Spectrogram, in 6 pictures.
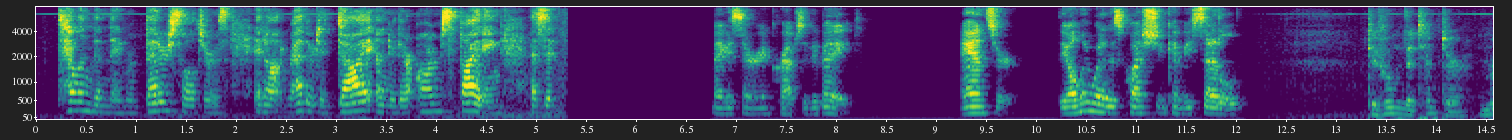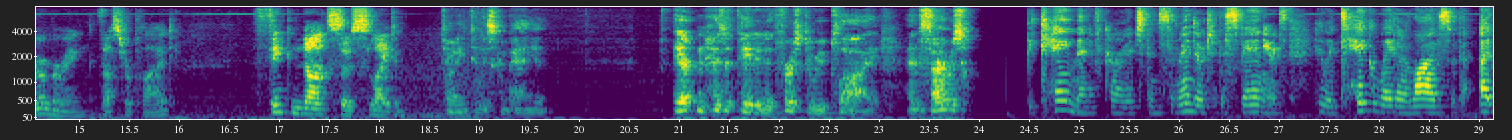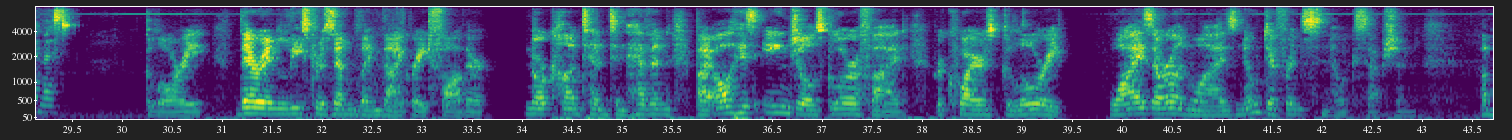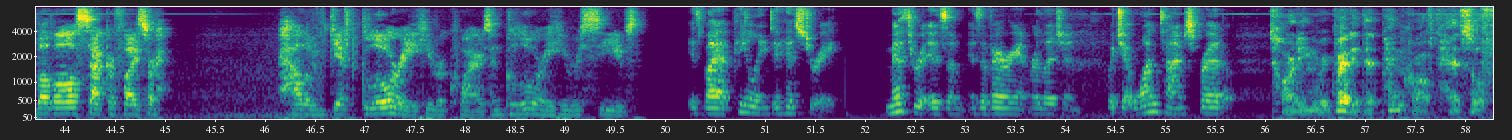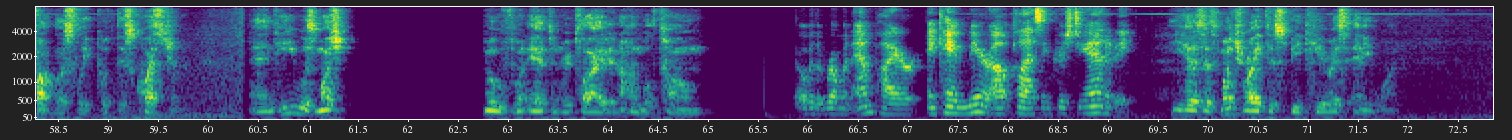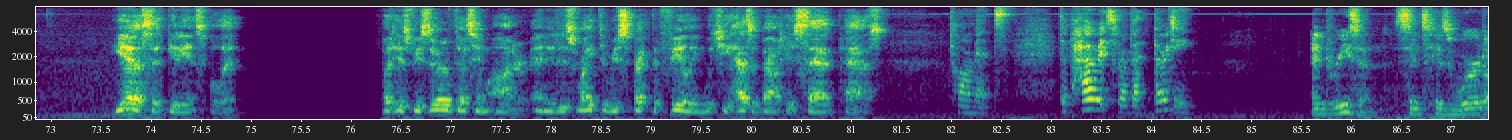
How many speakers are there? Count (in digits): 4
